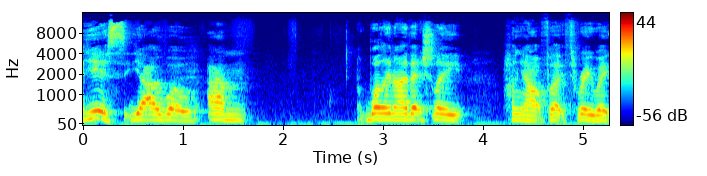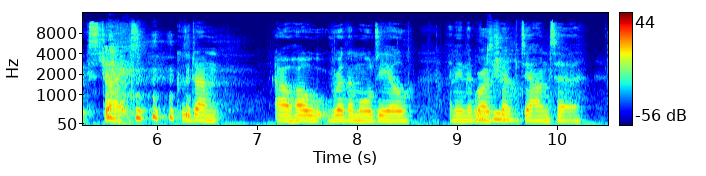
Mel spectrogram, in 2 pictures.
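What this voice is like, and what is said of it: Raspy, strained voice. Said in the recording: “Excuse my voice if it sounds a bit raspy. ... going a bit hard on the vocals last night”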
